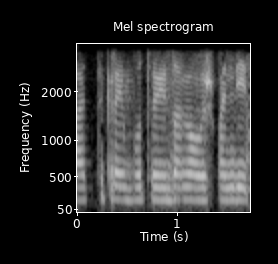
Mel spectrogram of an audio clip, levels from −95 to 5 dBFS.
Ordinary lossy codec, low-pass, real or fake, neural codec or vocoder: AAC, 24 kbps; 3.6 kHz; real; none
